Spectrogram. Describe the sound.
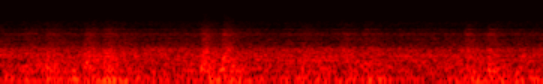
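A train runs on rails with a loud, continuous, heavy rumble that stays steady and broad throughout, and a few faint clacks show within the roar.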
